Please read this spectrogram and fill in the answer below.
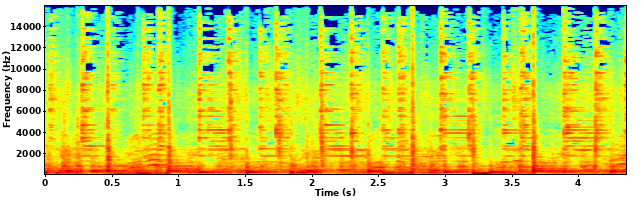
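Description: Vodou ceremonial percussion: rapid, sharp metal bell-like strikes several times a second over drums, with voices singing a stepping melody.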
